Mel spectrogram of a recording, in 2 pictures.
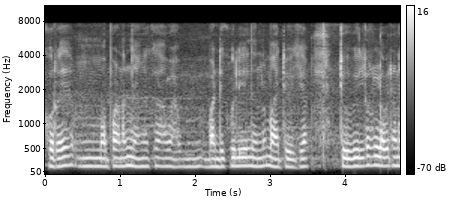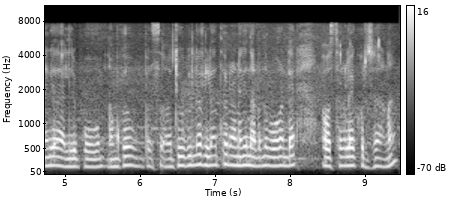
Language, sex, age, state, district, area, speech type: Malayalam, female, 60+, Kerala, Alappuzha, rural, spontaneous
